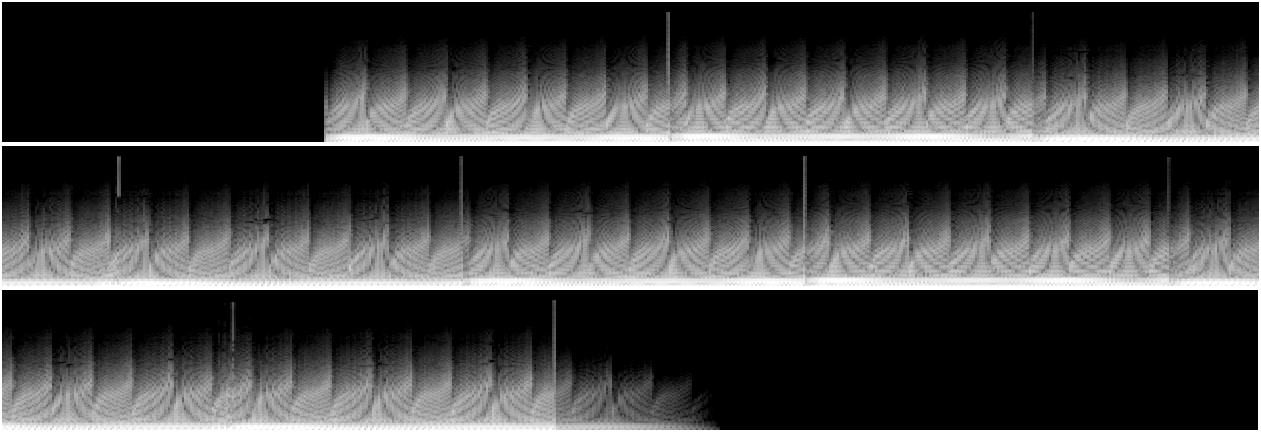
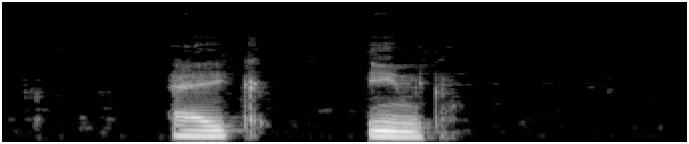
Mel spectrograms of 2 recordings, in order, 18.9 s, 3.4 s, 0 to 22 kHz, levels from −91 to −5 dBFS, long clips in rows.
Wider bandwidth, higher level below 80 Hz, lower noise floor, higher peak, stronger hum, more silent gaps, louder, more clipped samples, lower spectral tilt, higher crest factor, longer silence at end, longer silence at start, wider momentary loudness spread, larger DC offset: second, 3.1 kHz vs 4.8 kHz; first, -14 dBFS vs -68 dBFS; second, -36 dBFS vs -82 dBFS; first, 0 dBFS vs -4 dBFS; neither; neither; first, -14 LUFS vs -20 LUFS; neither; about the same, -11 dB/octave vs -10 dB/octave; second, 12 dB vs 20 dB; first, 2.7 s vs 1.3 s; first, 1.6 s vs 0.85 s; second, 6 LU vs 15 LU; first, 20% vs under 0.1%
